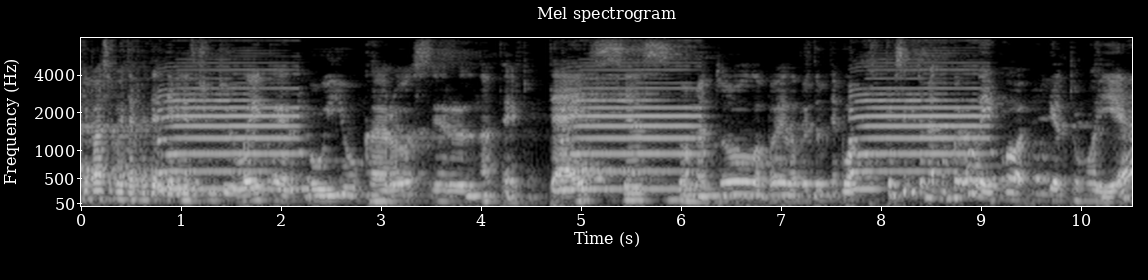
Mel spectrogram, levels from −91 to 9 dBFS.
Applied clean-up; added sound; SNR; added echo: classical method WPE with log-MMSE.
